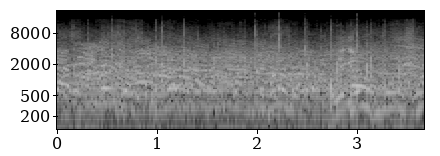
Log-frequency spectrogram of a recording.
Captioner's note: crowd chattering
